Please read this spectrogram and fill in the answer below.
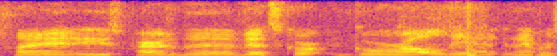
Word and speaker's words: Vince Guaraldi: He's part of the Vince Guaraldi.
